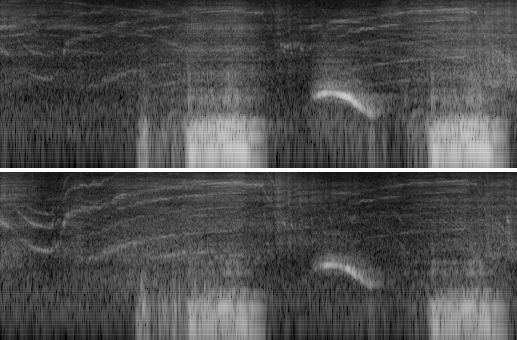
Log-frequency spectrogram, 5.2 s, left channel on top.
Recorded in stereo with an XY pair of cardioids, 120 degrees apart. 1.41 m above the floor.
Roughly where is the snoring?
Ahead left.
